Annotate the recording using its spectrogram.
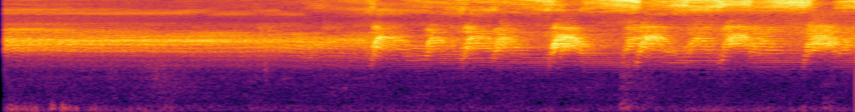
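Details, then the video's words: Korean cicada (chammaemi) singing in summer: a steady high, shrill buzzing drone, then from about three seconds a run of rhythmic pulsed phrases, each swelling and fading, roughly one every half second, over a quiet low background. "매미 울음소리 맴맴맴"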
